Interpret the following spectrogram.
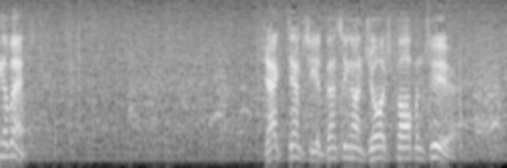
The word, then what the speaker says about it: Carpentier: jack dempsey advancing on george carpentier or carpontier if you prefer the french pronunciation this was the first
